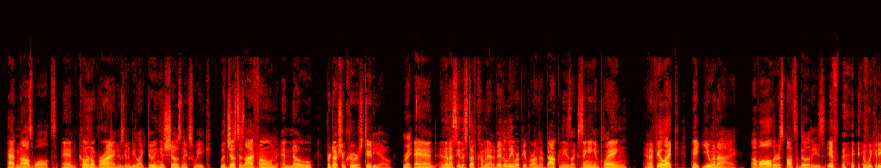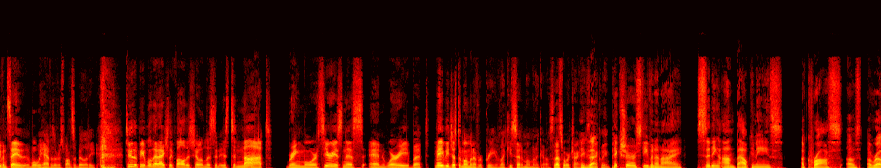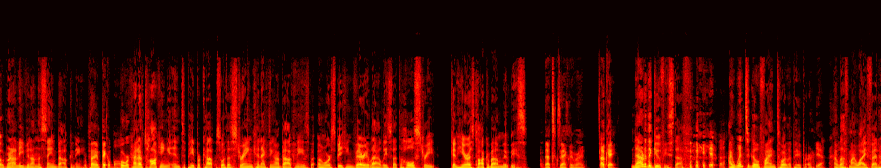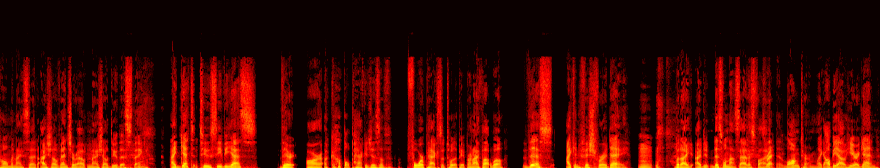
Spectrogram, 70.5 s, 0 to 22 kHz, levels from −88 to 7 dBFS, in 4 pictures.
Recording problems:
garbled, watery; slightly; nothing above 13 kHz

